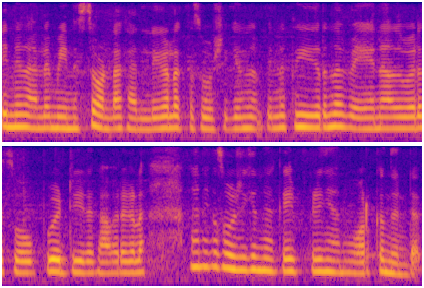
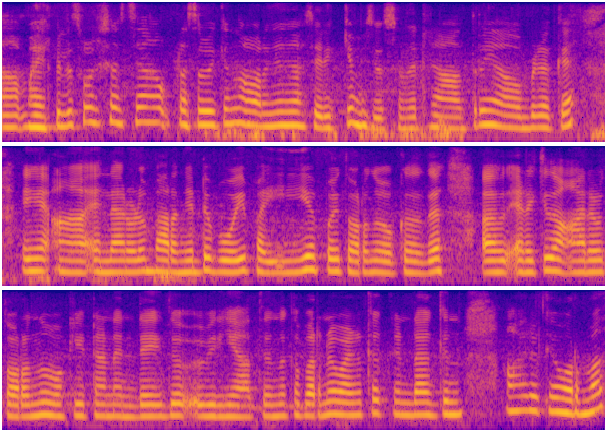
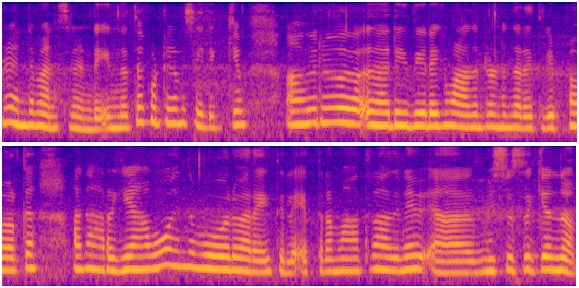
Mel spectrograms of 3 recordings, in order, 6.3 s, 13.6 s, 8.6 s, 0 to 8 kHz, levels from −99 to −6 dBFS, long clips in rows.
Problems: low volume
